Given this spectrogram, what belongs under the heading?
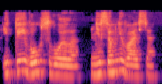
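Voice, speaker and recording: A woman's voice: on the low side, measured pace, dark tone, natural voice. Woman voicing a blunt old fortune-teller. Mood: cheerful. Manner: cool, matter-of-fact, firmly lecturing. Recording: distant from mic, faint music behind.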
